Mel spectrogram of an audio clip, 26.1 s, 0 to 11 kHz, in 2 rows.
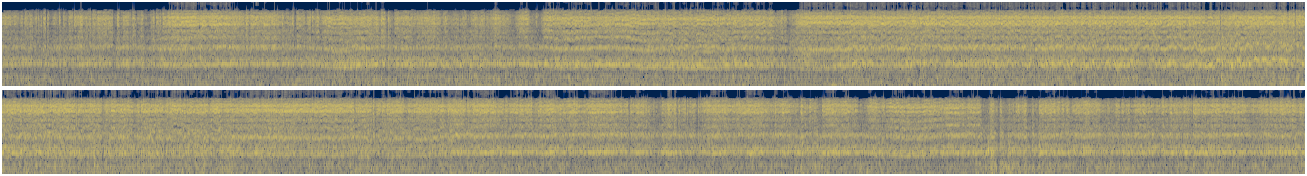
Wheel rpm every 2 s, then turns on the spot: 230, 230, 230, 220, 200, 190, 210, 200, 200, 230, 230, 230, 230.
none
